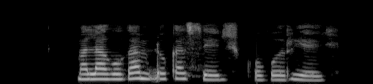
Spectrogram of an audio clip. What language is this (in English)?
Taita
